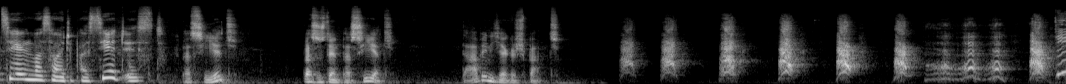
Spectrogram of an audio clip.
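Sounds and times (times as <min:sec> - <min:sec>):
speech: 0:00.0 - 0:02.4, 0:03.0 - 0:04.0, 0:04.6 - 0:05.7
dog barking loudly: 0:06.2 - 0:10.6.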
